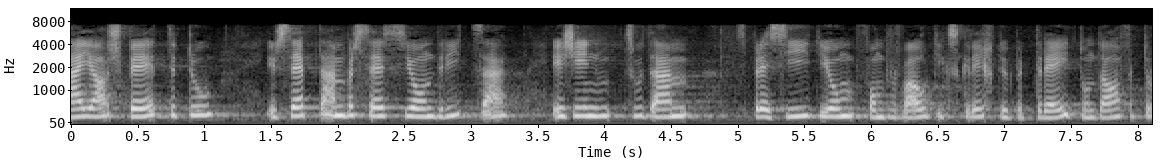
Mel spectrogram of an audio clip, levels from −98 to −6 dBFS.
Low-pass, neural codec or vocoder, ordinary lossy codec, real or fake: 7.2 kHz; none; MP3, 64 kbps; real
